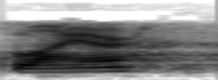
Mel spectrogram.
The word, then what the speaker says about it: McGuire: Hello, my name is Paul McGuire.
